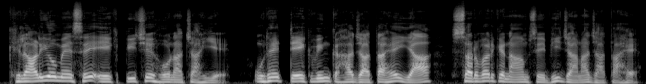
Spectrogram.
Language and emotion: Urdu, neutral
